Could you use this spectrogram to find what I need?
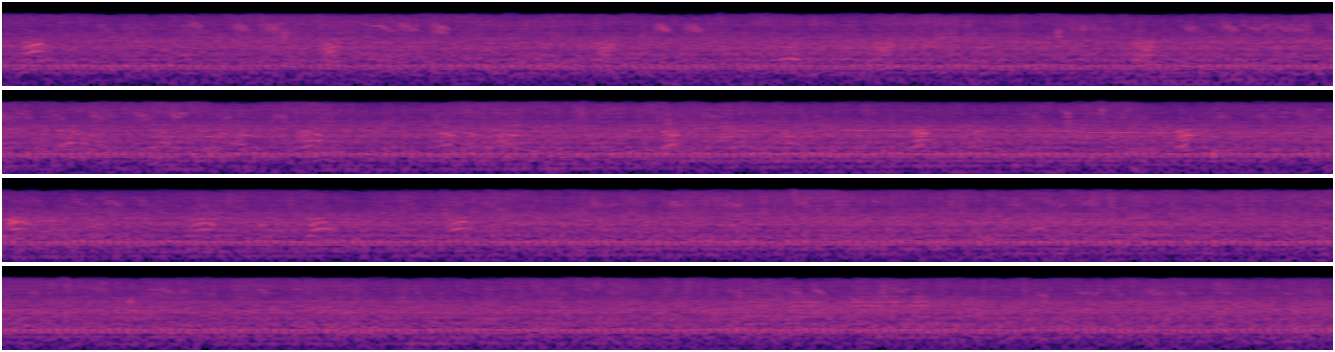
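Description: A distant city hums steadily.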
